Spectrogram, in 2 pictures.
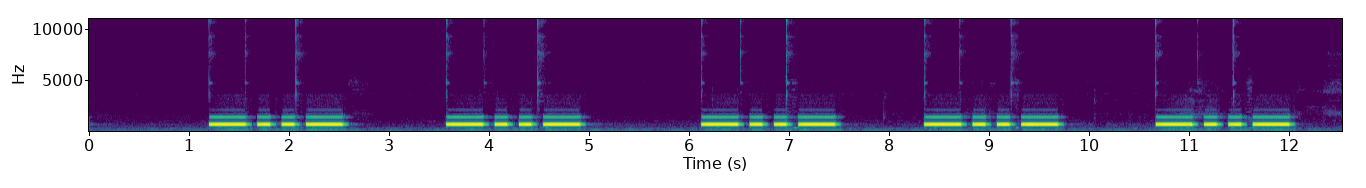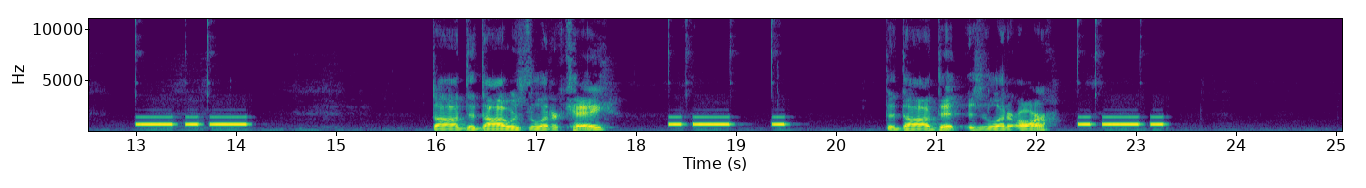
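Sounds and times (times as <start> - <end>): morse code beeps: 1.2 - 2.6, 3.6 - 5.0, 6.1 - 7.5, 8.4 - 9.8, 10.7 - 12.1, 13.0 - 14.2, 18.3 - 19.6, 22.4 - 23.4.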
